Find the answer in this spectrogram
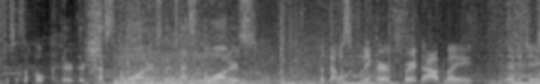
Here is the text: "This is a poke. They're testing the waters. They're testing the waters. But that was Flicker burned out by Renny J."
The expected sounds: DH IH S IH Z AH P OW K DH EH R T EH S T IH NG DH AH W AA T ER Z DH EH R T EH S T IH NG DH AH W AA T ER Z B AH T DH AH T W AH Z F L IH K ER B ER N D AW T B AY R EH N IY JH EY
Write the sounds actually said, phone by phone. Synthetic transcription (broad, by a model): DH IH S IH Z AH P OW K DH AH R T EH S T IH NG DH AH W AA T ER Z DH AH R T EH S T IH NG DH AH W AA T ER Z B AH T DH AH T W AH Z F L IH K ER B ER D AW T B AY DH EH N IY JH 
